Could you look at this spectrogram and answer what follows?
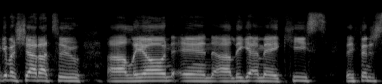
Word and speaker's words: Lyon: It's Leon.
